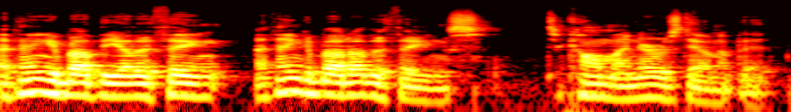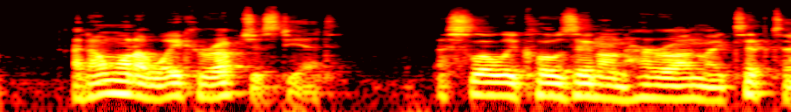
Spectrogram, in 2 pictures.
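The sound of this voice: The speaker uses an unforced reading voice. That is all there is to it.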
